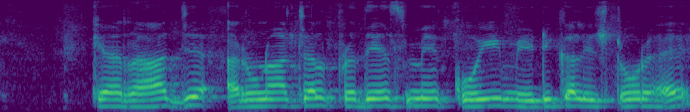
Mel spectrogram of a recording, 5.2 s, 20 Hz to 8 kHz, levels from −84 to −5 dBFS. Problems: none marked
